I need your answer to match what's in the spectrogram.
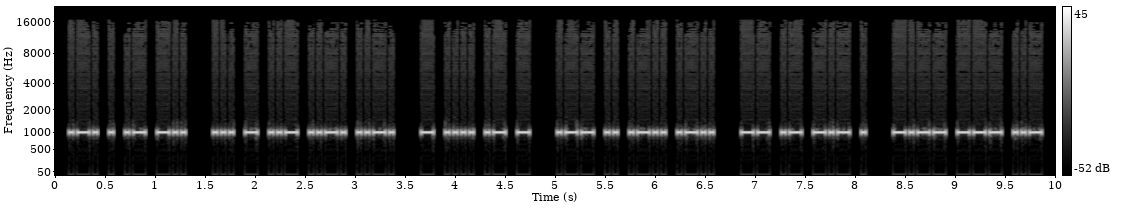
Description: Morse code, heard as a keyed tone, about 31 wpm, 1000 Hz. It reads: READ STUFF THAT WILL MAKE YOU
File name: qotdfiles / 30wpm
